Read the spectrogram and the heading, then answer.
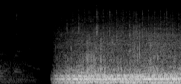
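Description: After a brief near-silence, loud car engines suddenly roar in and hold a steady, throaty drone as cars drive into the collecting area.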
